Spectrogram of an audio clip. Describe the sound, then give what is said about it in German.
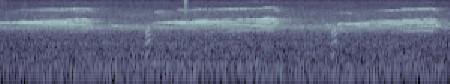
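An eagle chick screeches in thin, high, drawn-out cries, three in quick succession, from a nest high in a tulip tree in northeast Washington DC in late May, over a steady rushing outdoor background. “Es ist Ende Mai und im Adlerhorst hoch oben in einem Tulpenbaum im Nordosten von Washington DC zetert ein Küken.”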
